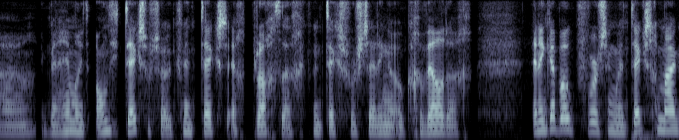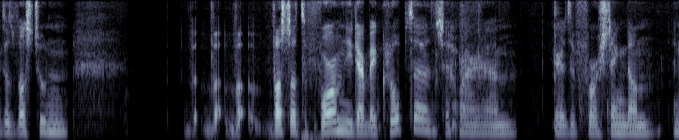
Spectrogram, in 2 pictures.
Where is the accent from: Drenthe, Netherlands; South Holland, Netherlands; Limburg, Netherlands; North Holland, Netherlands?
North Holland, Netherlands; Heemstede; Heemstede.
